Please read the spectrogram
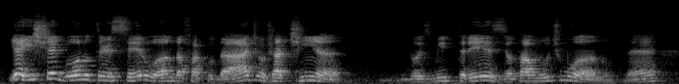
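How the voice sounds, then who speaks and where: A man with a high pitch and lively intonation speaks against noticeable background noise. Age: 30s. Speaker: geography teacher. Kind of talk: casual interview.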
